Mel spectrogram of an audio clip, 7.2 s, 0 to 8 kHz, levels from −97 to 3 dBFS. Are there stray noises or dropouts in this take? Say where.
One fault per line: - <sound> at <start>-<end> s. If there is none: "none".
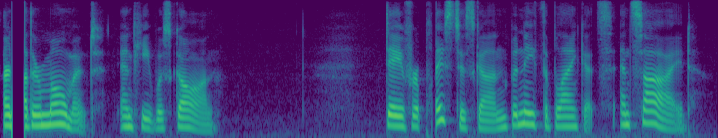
- dropout at 0.1-0.3 s
- dropout at 4.3-4.4 s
